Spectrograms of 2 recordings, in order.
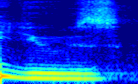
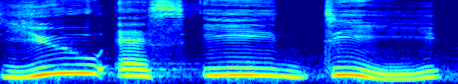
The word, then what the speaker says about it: used: don't have now we use used to look at the spelling s it's it's u s e d and then t o but the pronunciation is not used it's us unusual used okay so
